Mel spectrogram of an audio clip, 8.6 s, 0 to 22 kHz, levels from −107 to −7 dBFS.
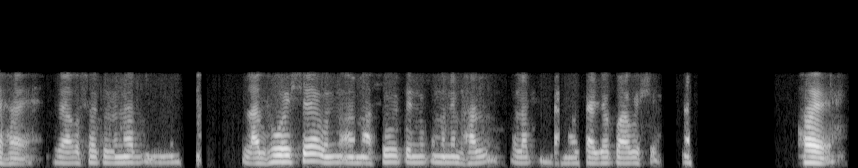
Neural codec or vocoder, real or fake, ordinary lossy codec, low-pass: none; real; none; 3.6 kHz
